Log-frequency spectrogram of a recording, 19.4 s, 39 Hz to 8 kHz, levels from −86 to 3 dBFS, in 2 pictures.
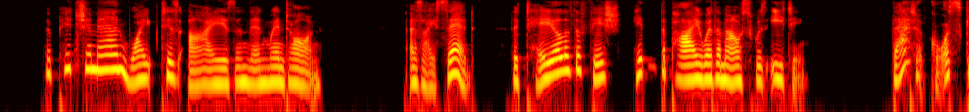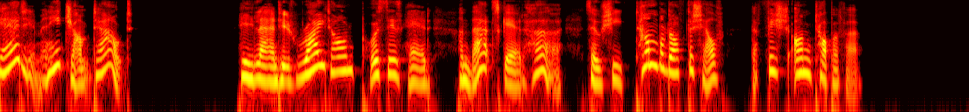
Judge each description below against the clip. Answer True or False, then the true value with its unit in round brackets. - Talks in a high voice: True (195 Hz)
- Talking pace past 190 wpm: False (175 wpm)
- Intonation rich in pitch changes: True (7.6 semitones)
